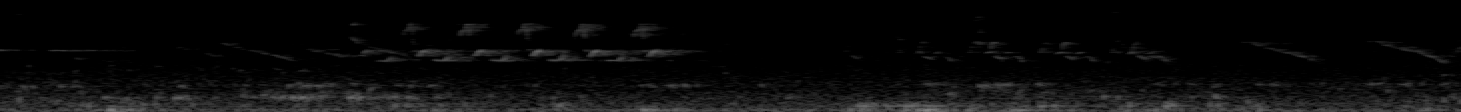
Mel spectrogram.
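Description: Faint birdsong: a quick run of five repeated chirps about two seconds in, then a series of falling whistled notes. Under it runs a faint low rumble of distant highway traffic.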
